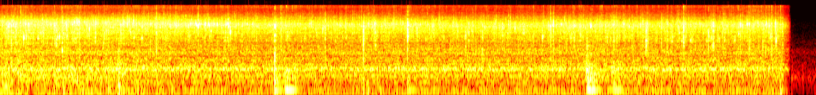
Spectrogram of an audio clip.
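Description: Fish frying in banana leaf on a large dosa griddle, a steady close hiss and sizzle that runs without a break and then cuts off abruptly at the end.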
